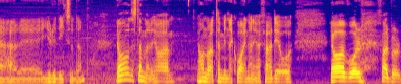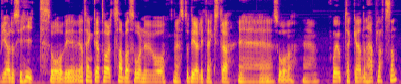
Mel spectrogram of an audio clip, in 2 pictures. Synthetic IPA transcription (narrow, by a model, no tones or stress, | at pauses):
æɾjɵɾɪd̪iːkst̪ɵd̪ɛnt̪jɑːd̪ɛst̪ɛmːəɾjɑːɡ | jɑːɦhaɳoːɾat̪ʰæɾmiːnəɾkʰvɑːɾɪŋna̰njɑ̰ːæ̰ɾfæ̰ːɖɪɔ | jɑːvoːɾfæːɾbɾuːɾbjøːd̪əɔsjɵɦiːt̪sɔ̰vɪ̰jɑ̰ːɡt̪ʰɛŋkt̪əjat̪ʰːɑːɛt̪sabasoːɾɳʉ̟ːɔst̪ɵd̪eːɾaliːt̪əɛkst̪ɾa | sɔ̰ː | foːjaɵpːt̪ʰɛkːad̪ɛnɦæːɾpʰlat̪sən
